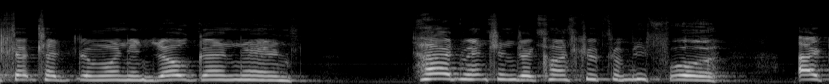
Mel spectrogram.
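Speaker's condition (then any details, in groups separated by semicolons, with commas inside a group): Cerebral palsy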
